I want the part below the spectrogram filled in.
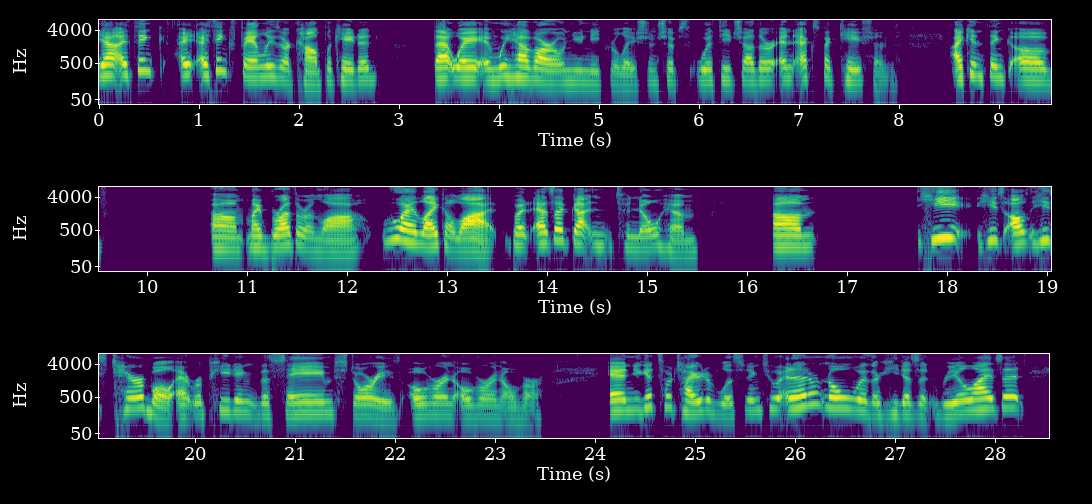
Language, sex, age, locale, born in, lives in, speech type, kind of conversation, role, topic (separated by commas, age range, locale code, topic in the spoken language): English, female, 60-64, en-US, United States, United States, conversation, unstructured, none, How can you build trust in a relationship through everyday honesty, reliability, and small, consistent actions?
